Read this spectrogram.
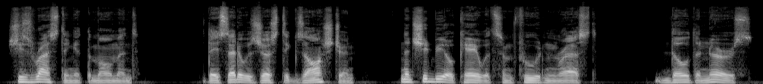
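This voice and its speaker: A man plays a laid-back teenage schoolboy in an audio drama with a low voice. His talk is slangy, gossipy and flippant, and the recording is dry with no real room sound. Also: no echo.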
